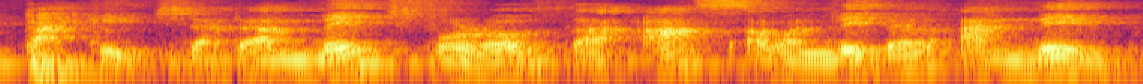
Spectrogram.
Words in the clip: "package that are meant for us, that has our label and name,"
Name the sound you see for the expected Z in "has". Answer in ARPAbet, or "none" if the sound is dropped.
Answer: S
